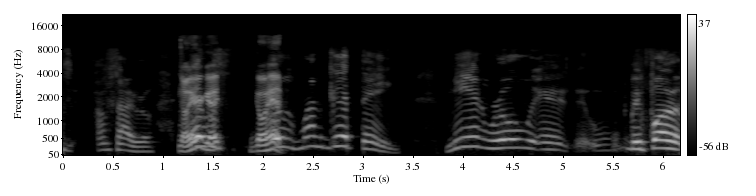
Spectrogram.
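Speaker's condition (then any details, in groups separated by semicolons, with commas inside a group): Cerebral palsy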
